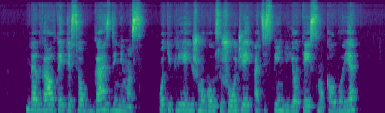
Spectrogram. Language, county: Lithuanian, Šiauliai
